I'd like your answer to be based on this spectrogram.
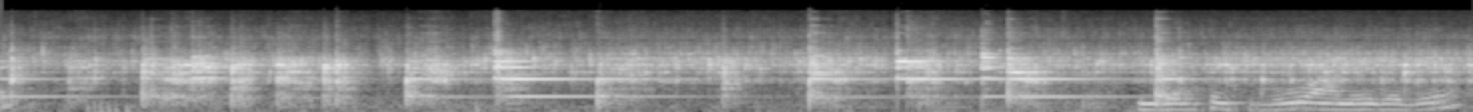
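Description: Green cardamom seeds sizzling in hot oil for sweet jaggery rice, with steady frying hiss and rhythmic metal spoon stirring and scraping against the pot, close and loud.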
